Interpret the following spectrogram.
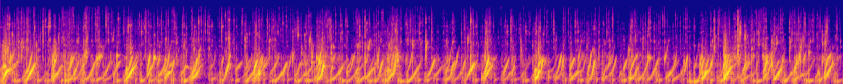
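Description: Bubbling liquid sound effect: a dense, steady run of quick rising bubble blips.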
